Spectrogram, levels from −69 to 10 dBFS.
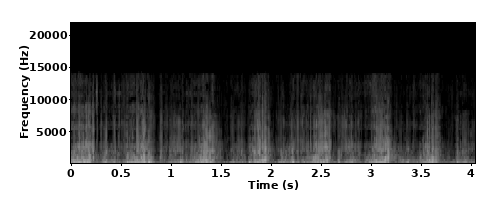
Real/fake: fake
